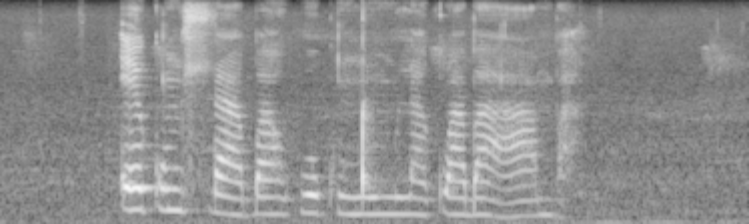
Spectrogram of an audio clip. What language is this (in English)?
Xhosa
